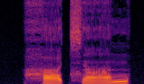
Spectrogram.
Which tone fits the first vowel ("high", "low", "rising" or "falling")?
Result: low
